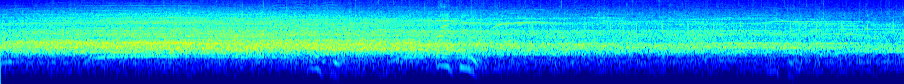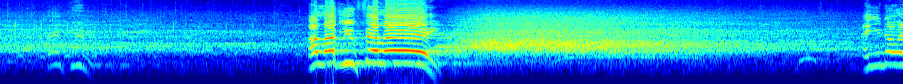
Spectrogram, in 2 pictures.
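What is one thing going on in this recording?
A large crowd cheers and applauds in a big echoing hall.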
